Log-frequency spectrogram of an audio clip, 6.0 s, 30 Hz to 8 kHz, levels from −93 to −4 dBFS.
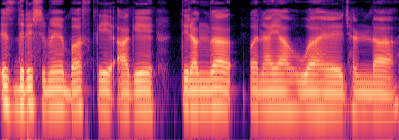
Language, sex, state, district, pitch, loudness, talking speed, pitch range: Hindi, male, Jharkhand, Palamu, 105 Hz, -18 LUFS, 120 wpm, 105-115 Hz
